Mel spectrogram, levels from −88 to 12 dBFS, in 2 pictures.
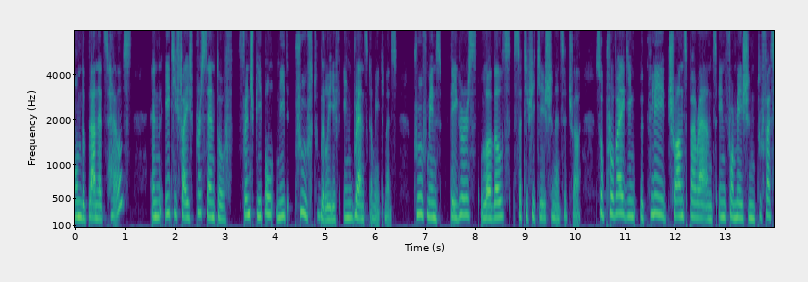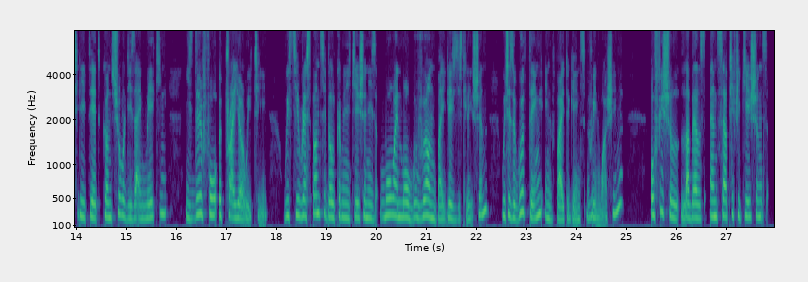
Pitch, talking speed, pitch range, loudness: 230 Hz, 130 wpm, 210-255 Hz, -23 LUFS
